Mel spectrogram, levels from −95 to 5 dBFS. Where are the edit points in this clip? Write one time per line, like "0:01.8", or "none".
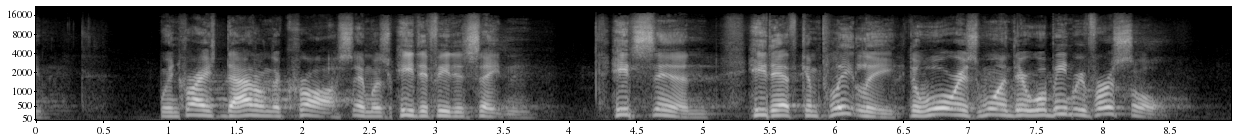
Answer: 0:01.1
0:02.7
0:04.5
0:05.5
0:06.5
0:07.8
